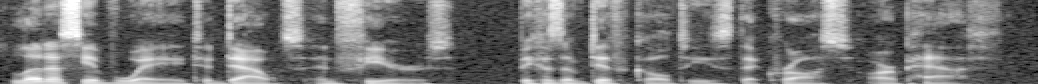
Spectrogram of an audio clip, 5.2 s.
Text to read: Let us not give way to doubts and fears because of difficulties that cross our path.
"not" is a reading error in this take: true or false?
true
